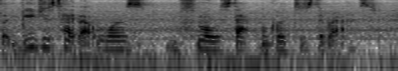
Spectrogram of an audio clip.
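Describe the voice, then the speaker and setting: A woman talks with a British accent. Her pace is fairly quick. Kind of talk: casual vlog testimony. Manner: rambling filler-heavy chat.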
